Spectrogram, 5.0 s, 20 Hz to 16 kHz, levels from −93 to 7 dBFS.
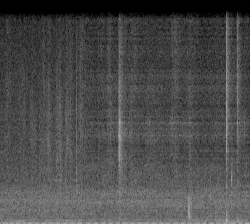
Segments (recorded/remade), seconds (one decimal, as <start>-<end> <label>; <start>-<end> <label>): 0.0-1.7 recorded; 1.7-5.0 remade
